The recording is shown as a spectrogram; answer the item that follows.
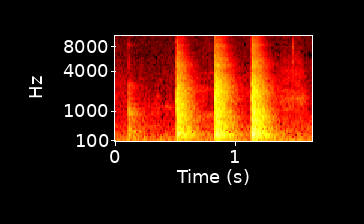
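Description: A joinery hammer strikes a chisel driven into wood for a bridle joint, three sharp, solid knocks at an even pace after a faint lighter tap, close and clear in a quiet room.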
